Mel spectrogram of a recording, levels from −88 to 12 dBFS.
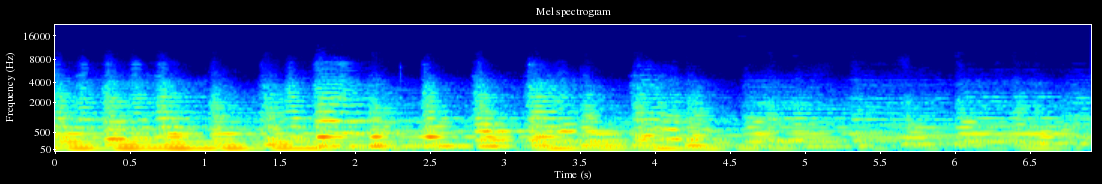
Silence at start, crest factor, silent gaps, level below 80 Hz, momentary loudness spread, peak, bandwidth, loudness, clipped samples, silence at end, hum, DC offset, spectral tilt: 0 s; 18 dB; none; -28 dBFS; 10 LU; -4 dBFS; 7.6 kHz; -23 LUFS; under 0.1%; 0 s; none; under 0.1%; -9 dB/octave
